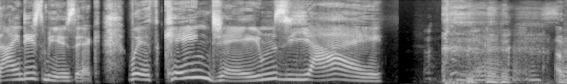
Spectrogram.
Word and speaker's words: Yiye: And we corrected that, and we rehearsed her to pronounce Yiye, which she did. Unfortunately, I don't even know where that one is. No. So we are left with YiYE, YiYE. which he's not comfortable with.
